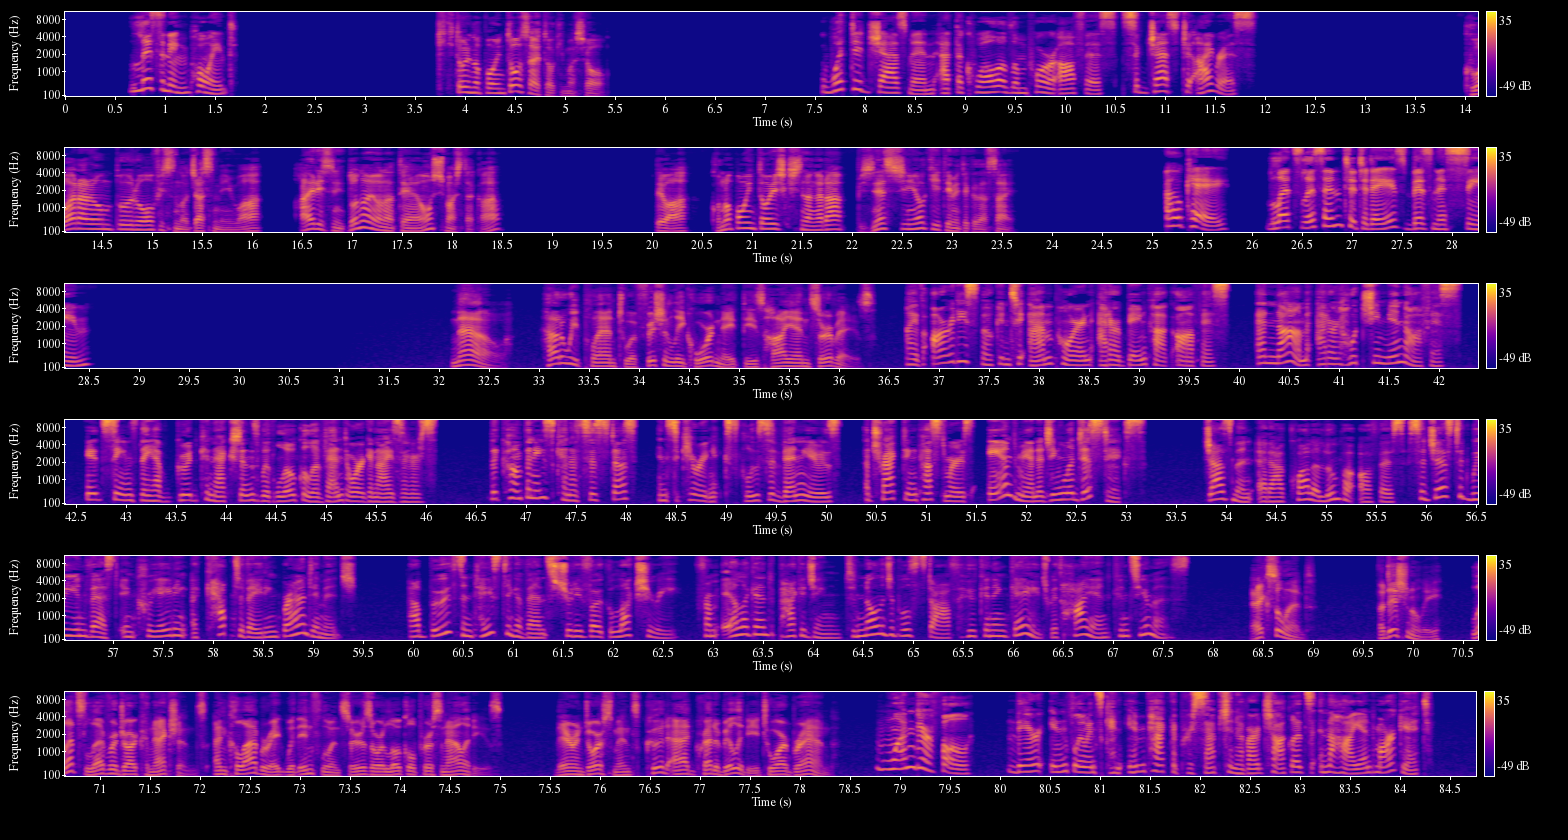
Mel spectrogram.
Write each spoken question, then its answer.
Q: What did Jasmine at the Kuala Lumpur office suggest to Iris?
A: She suggested they invest in creating a captivating brand image.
